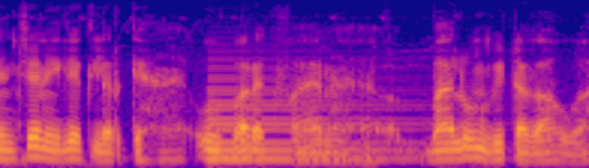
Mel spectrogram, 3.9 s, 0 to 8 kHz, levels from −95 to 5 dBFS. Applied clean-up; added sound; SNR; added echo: none; Piano; 11 dB; none.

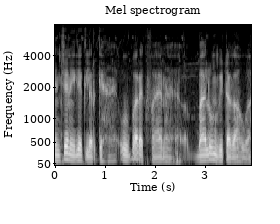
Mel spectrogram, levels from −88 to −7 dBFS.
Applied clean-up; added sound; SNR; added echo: none; none; none; none.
